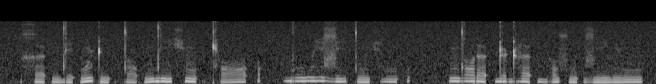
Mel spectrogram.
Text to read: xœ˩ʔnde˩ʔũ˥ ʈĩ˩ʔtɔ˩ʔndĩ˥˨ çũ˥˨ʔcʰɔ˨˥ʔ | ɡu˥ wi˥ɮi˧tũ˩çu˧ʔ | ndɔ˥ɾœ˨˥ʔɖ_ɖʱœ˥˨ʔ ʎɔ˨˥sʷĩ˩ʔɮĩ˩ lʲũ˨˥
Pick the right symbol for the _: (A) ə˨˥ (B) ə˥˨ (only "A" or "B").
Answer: B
